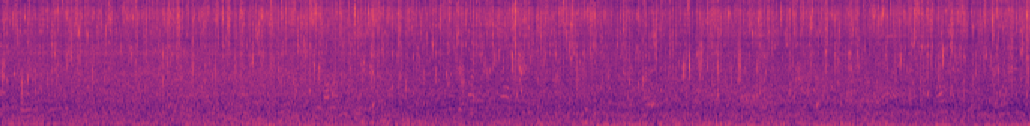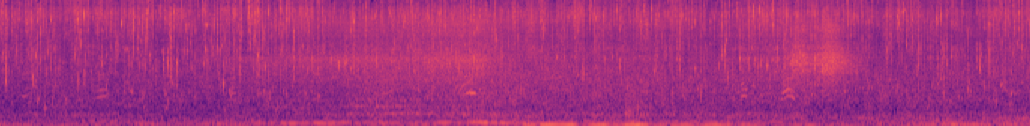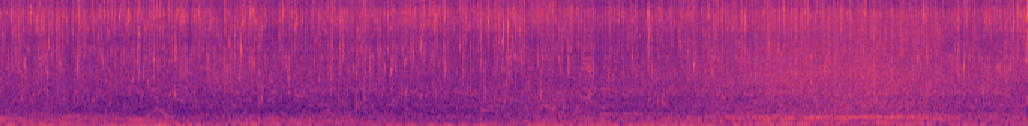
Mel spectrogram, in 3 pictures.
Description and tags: Fountain in city, noise of traffic.
city, traffic, fountain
